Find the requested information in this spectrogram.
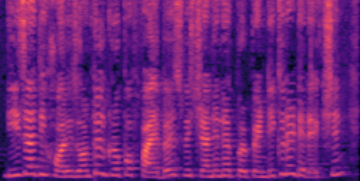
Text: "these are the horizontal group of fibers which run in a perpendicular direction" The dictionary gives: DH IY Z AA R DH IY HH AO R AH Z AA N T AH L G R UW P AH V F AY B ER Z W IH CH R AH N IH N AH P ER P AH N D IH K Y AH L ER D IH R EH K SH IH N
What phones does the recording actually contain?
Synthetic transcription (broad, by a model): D IY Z AA R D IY HH AO R AH Z AA N T AH L G R UW P AH V F AY B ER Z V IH CH R AH N IH N AH P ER P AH N D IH K Y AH L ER D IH R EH K SH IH N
